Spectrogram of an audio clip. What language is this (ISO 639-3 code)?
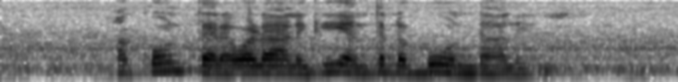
tel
